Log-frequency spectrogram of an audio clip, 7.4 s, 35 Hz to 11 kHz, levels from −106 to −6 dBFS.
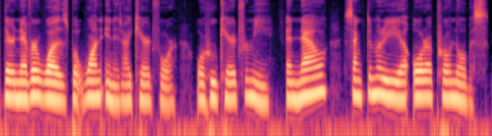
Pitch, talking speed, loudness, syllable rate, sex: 170 Hz, 160 wpm, -18 LUFS, 4.8 syllables/s, female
